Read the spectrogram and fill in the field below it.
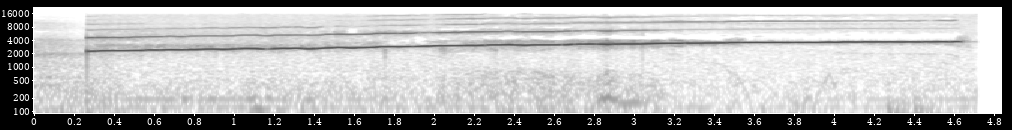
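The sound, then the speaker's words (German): A piercing, very high sung note by a Brazilian singer, a ten-line G, is held for about four seconds, pure and whistle-like like a dog whistle, gliding slowly upward in pitch before cutting off abruptly. It is loud, with no other sounds. “Sie schaffte sogar ein zehnfach gestrichenes G. Das ist allerdings eher eine Frequenz, also das kann man gar nicht mehr richtig hören als Mensch.”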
